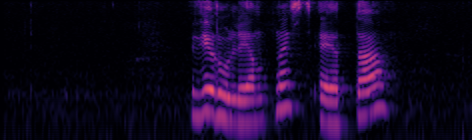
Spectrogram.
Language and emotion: Russian, neutral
